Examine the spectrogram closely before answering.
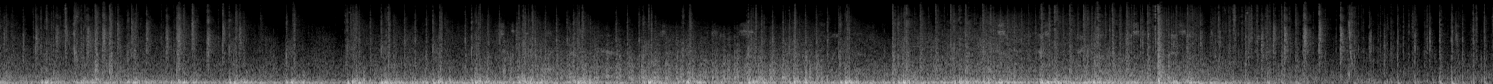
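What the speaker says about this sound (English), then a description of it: "Enemy machine gun, heavy fire." Heavy machine gun fire in the World War II shooter Hell Let Loose, long dense bursts of rapid shots rattling almost without pause, loud and close, with scattered other gunfire mixed in.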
